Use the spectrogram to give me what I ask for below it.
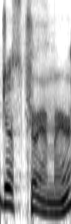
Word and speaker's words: Joe Strummer: Et puis juste avant, bah, c'était euh, Johnny Cash et euh, Joe Strummer. Je ne sais pas si je le prononce bien. – Joe Strummer Strummer Ouais, c'est Joe Strummer.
